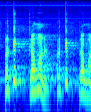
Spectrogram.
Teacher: संयुक्त है तो थोड़ा पहले पर जोर पड़े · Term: संयुक्त अक्षर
